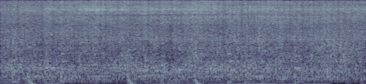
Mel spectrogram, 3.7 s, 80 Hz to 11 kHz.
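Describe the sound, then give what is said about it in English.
A steady, loud rotor-and-engine drone of a helicopter in flight, heard from inside, flying 120 miles out over the open ocean off Guyana to an Exxon offshore oil production vessel, with a deep low hum and constant broad rushing noise throughout, and no voices. “120 miles, more than an hour by helicopter, straight out into the open ocean, floats one of Exxon's FPSOs, or floating production storage and offloading vessels.”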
